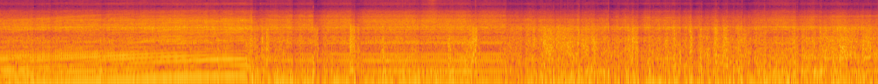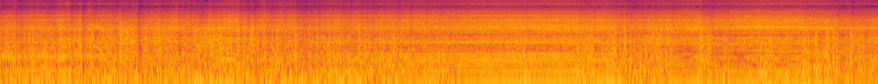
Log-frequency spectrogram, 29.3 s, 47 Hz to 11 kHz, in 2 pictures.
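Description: BMW F 800 GS Adventure's parallel-twin engine pulling under load while riding. Its note rises for the first few seconds, breaks off about four seconds in, then holds steady under a rush of wind noise.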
